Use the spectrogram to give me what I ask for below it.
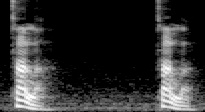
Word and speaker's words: tala: So tala. If you notice, I emphasize the first one because it's the second to the last syllable.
